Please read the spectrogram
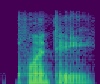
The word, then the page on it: plenty: American English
